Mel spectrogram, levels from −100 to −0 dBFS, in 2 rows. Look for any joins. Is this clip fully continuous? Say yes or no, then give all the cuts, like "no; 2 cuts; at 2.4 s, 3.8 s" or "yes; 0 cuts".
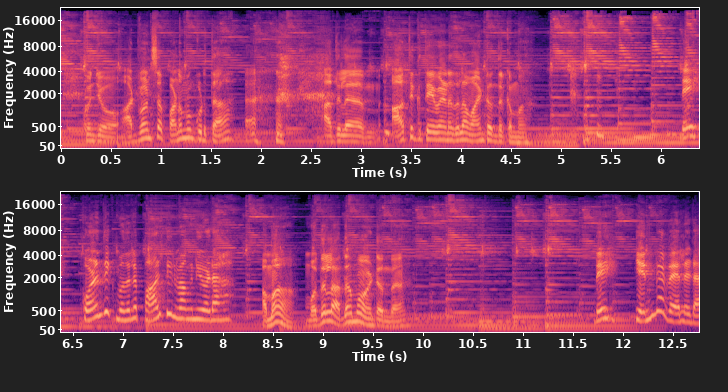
yes; 0 cuts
